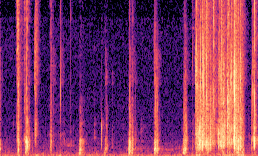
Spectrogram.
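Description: Mamee Monster crunchy snack noodles being chewed close to the mouth: scattered crisp crunches, with a denser run of crunching about four seconds in.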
